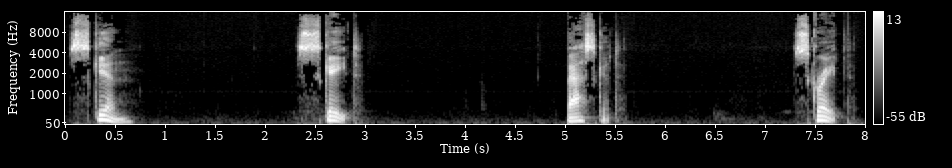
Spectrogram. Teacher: When k occurs just after the sound s, there is no puff of air.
